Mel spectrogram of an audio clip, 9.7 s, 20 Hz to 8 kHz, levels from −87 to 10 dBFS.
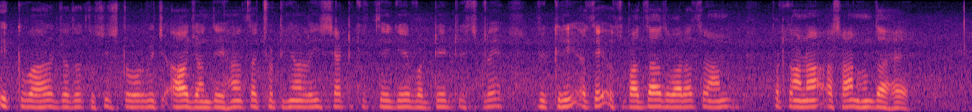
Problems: constant background noise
